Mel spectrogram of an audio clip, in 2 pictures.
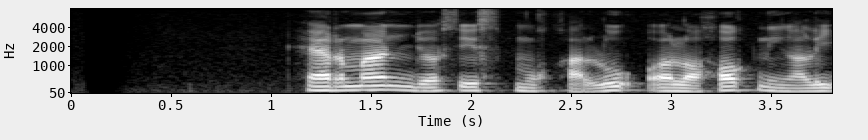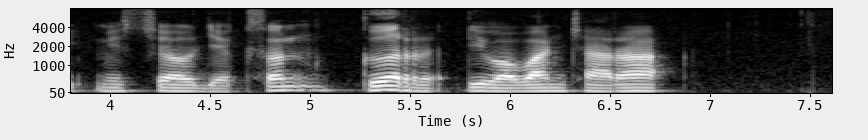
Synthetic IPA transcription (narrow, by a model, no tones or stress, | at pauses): hɛrmand͡ʒɔsismɔka̰luʔɔlɔhɔk̚niŋalimit͡ʃɛld͡ʒɛksɔnkɨrdiwawaɲt͡ʃaɾa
